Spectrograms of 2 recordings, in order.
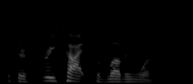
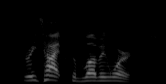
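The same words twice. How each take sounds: First: Said in the usual way. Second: Louder, slow repeat with types stressed; emphatic repeat. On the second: Shown as a demonstration. Preacher repeating his point to the congregation, louder and emphatic. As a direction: hit "types" hard the second time.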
